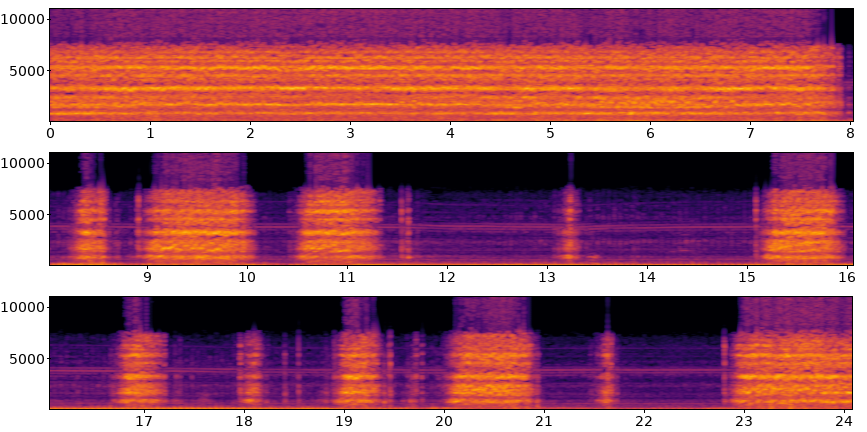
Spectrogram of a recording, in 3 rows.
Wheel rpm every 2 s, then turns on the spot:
230, 230, 210, 190, 80, 50, 0, 40, 20, 20, 50, 90.
none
